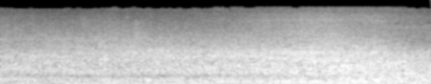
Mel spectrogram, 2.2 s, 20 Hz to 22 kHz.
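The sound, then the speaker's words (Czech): Steady road traffic of cars, vans and trucks rumbles past on the main street of Velké Přítočno near Kladno, Czech Republic, where about 15,000 cars pass daily. A continuous wash of engine and tyre noise with a low rumble underneath, swelling slightly toward the end, with no voices. “Ulicí hlavní ve velkém přítočně u Kladna projíždí osobní auta, dodávky i nákladní auta.”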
